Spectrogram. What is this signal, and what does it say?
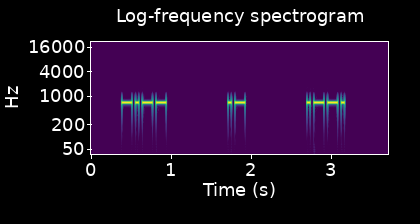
Morse code, heard as a keyed tone, about 28 wpm, spaced as for 10 wpm, 700 Hz. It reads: YAP
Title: USA Call Signs - 5 Characters - 6x Character Spacing - 28wpm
